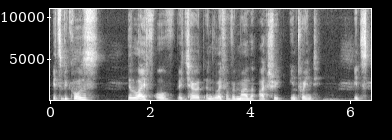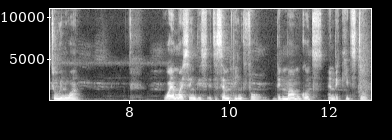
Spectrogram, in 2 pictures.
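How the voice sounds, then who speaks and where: A man's voice: mid-range voice, fairly even intonation, unhurried, dark tone, husky. A middle-aged goat farmer with a cold, hosting his channel and explaining step by step in a chatty way to his viewers, often repeating himself. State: congested from a cold. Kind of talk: casual instructional talk to viewers.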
